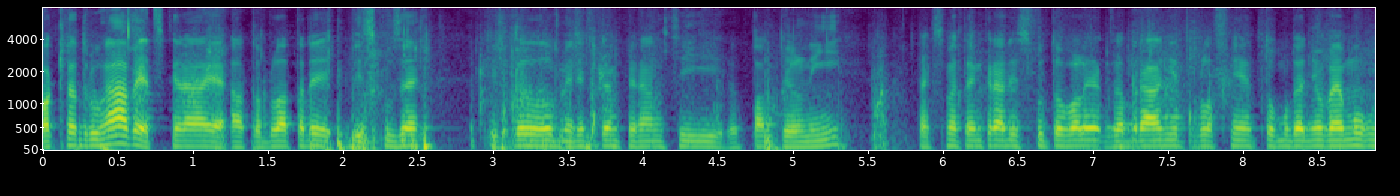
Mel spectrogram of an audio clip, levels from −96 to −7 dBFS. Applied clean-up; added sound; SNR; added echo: neural mask model RNNoise.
